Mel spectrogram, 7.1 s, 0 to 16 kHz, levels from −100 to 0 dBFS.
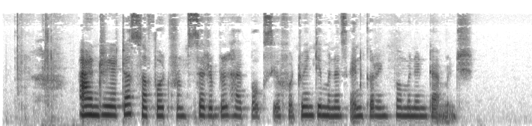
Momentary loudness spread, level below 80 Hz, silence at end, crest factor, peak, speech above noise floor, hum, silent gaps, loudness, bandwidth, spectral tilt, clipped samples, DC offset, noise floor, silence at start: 17 LU; -62 dBFS; 0.8 s; 26 dB; 0 dBFS; 47 dB; none; none; -25 LUFS; 11.5 kHz; -4 dB/octave; under 0.1%; under 0.1%; -72 dBFS; 0.25 s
